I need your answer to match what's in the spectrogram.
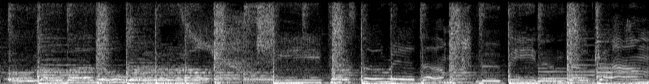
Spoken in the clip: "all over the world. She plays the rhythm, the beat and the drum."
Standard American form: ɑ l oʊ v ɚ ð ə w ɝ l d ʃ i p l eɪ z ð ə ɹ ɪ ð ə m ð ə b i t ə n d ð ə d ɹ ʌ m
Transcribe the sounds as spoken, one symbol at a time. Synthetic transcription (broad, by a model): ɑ l oʊ v ɚ ð ə w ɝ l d ʃ i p ɔ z ð ə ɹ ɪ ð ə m ð ə b i t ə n ð ə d ɹ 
